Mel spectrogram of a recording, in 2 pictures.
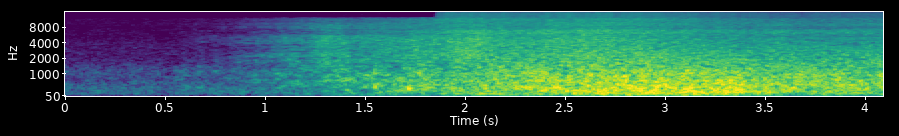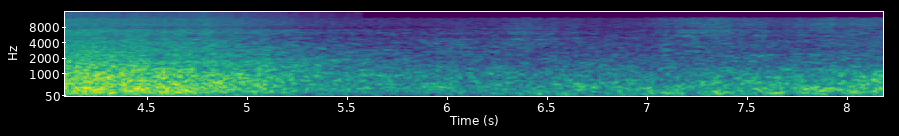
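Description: Ocean waves wash onto a beach, swelling and then ebbing.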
